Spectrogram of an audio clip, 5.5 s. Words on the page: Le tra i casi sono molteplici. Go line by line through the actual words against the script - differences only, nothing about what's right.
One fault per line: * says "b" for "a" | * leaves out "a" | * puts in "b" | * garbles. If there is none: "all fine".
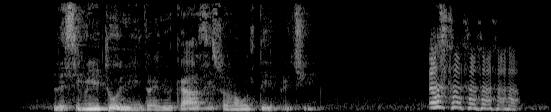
* puts in "similitudini"
* puts in "due"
